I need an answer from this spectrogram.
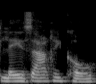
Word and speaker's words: les haricots: And it's the title, or anyway, it's a line in the song, is something like les haricots, pronounced Zydeco, Yep.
